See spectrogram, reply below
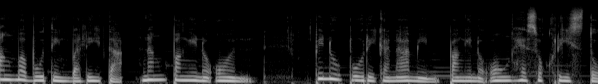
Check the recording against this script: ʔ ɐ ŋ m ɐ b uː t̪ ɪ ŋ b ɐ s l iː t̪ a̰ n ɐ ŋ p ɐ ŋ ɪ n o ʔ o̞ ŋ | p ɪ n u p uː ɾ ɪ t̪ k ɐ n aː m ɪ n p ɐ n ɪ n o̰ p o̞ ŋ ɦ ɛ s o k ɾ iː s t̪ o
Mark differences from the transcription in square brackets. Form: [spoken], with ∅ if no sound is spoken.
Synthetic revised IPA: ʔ ɐ ŋ m ɐ b uː t̪ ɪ ŋ b ɐ [∅] l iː t̪ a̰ n ɐ ŋ p ɐ ŋ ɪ n o ʔ o̞ [n] | p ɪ n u p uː ɾ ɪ [∅] k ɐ n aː m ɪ n p ɐ [ŋ] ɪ n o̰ [ʔ] o̞ ŋ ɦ ɛ s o k ɾ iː s t̪ o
